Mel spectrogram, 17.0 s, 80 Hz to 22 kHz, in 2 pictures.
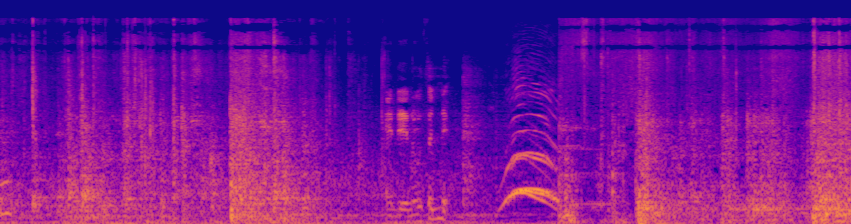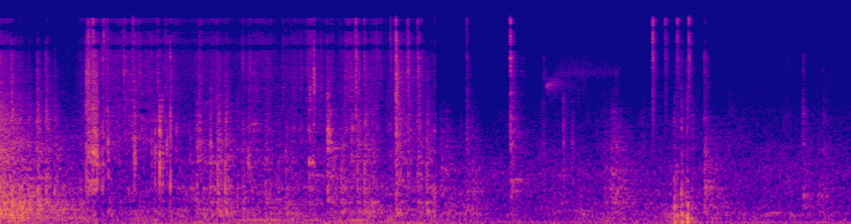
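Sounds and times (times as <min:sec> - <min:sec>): metal clicks and knocks: 0:05.8 - 0:17.0.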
